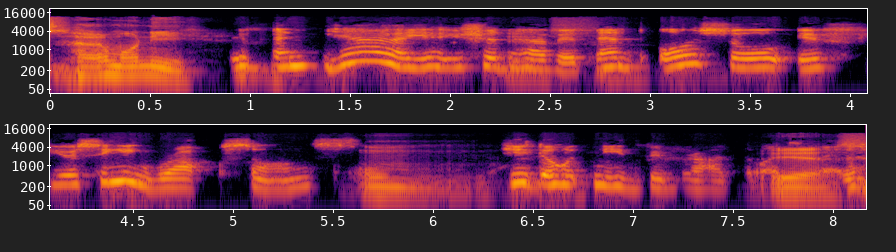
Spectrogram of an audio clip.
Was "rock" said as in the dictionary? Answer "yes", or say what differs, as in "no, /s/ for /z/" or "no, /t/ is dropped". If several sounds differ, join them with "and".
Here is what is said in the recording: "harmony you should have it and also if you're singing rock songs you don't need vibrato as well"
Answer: yes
